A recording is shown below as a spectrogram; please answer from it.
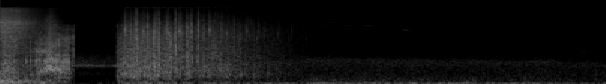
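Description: Cartoon sound effects: a loud rushing blast that cuts off under a second in, then a second blast that fades away over about two seconds. A faint hiss follows, with a few small high chirps.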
